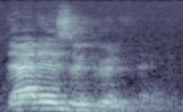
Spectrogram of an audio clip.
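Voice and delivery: ordinary delivery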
